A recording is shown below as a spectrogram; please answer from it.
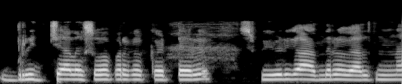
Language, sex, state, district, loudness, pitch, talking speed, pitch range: Telugu, female, Andhra Pradesh, Srikakulam, -12 LUFS, 225 Hz, 150 wpm, 220-230 Hz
